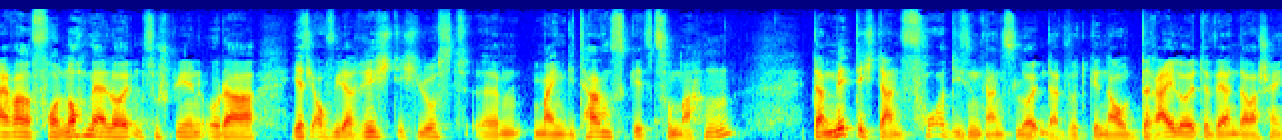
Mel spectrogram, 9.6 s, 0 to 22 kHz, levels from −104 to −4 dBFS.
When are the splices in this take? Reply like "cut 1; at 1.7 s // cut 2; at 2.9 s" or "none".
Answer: cut 1; at 2.3 s // cut 2; at 4.9 s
